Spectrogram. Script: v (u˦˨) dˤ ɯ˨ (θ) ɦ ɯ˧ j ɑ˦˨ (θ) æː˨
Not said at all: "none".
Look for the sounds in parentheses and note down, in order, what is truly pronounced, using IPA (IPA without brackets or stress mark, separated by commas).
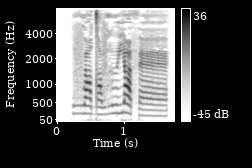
u˨, v, θ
